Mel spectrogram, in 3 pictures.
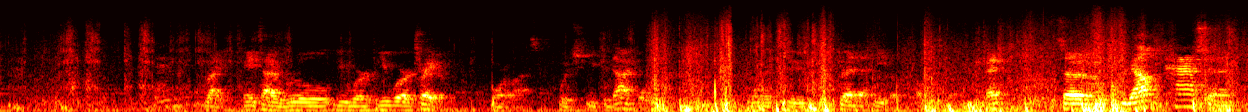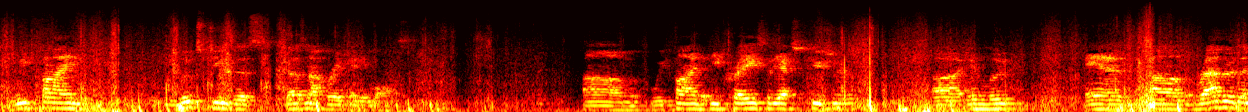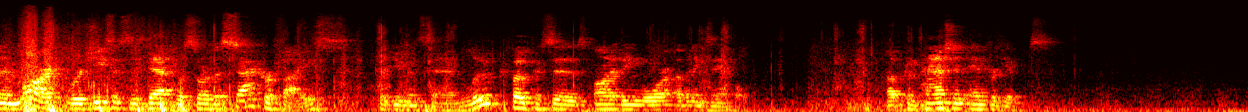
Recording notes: Audio and PowerPoint from the On The Way New Testament lecture. My apologies for the terrible audio – I realized what I did and will fix it for next time! Trinity Presbyterian Church - Charlotte, NC.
